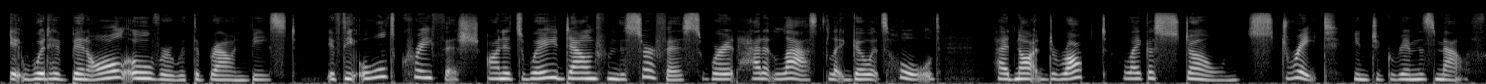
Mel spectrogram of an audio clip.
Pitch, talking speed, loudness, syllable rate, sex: 250 Hz, 160 wpm, -19 LUFS, 3.6 syllables/s, female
